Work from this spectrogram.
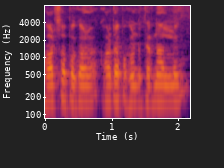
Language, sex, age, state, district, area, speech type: Telugu, male, 60+, Andhra Pradesh, Guntur, urban, spontaneous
